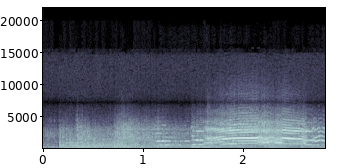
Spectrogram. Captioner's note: Manuel screams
